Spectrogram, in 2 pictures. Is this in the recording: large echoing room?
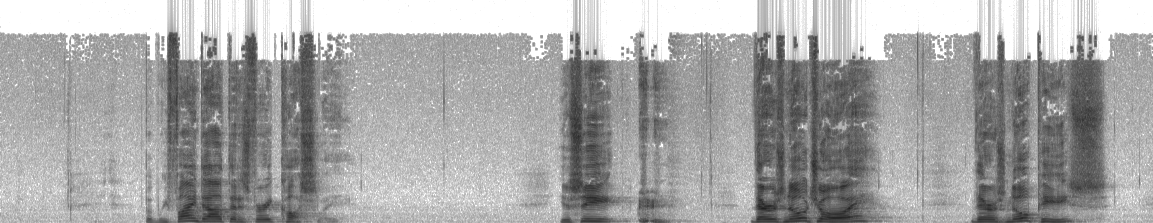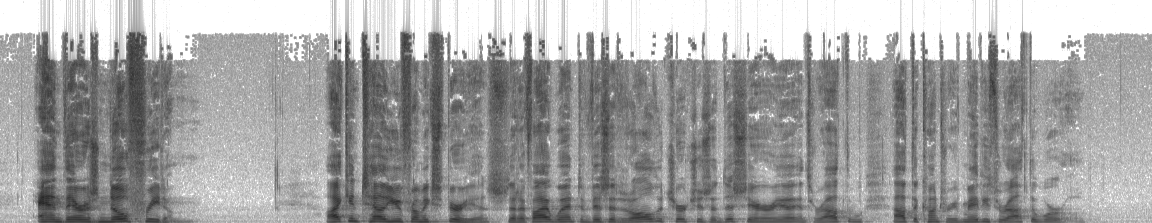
yes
